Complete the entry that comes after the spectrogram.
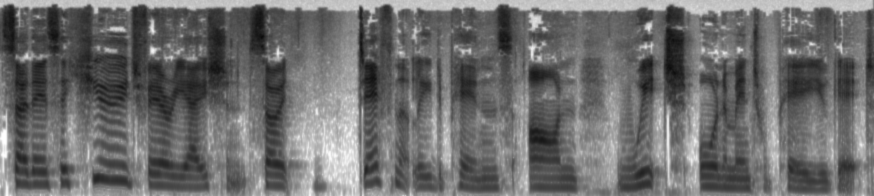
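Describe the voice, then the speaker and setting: With an Australian accent, the speaker moves at a moderate pace with lively intonation. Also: woman, medium pitch for a woman. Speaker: gardening expert. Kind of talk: talkback radio advice.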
